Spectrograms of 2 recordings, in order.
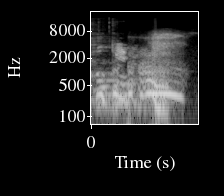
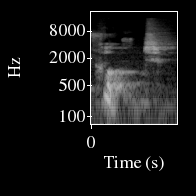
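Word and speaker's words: cooked: করা কুক কুকড কুকড এটা আবার অনেকে ভুল করে কি বলে জানো কুকেট এটা কিন্তু কুকেট বলবো না এটা সিম্পলি কুকড আচ্ছা সবাই একটু ফোনের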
